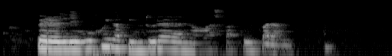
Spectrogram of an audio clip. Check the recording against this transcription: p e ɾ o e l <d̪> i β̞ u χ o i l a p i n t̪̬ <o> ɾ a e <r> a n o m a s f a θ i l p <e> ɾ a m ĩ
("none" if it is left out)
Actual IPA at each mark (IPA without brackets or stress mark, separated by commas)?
d̪, u, ɾ, a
